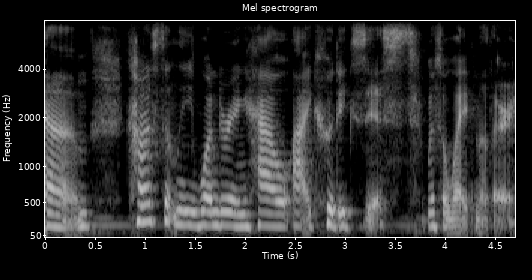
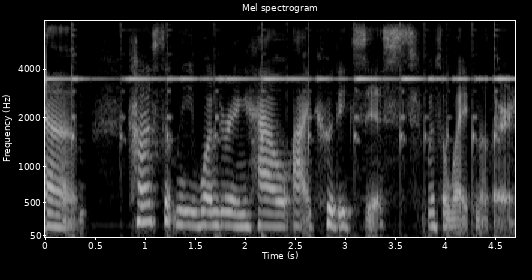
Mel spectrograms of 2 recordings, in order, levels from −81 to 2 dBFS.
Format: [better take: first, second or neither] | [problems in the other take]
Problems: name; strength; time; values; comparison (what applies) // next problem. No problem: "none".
first | noise reduction (neural mask model RNNoise)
